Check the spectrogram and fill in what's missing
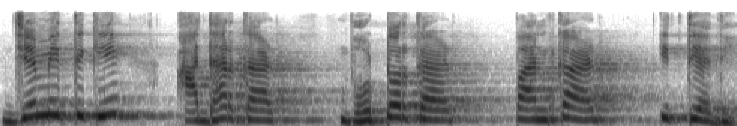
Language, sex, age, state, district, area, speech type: Odia, female, 18-30, Odisha, Dhenkanal, rural, spontaneous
